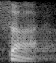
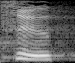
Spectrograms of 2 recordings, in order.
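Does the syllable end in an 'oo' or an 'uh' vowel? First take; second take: uh; oo. First: The syllable ends in a short 'uh' vowel. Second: The syllable ends in a long 'oo' vowel. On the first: The speaker calls it right. "That's how you say it" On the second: The speaker calls it wrong. "not Sue"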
